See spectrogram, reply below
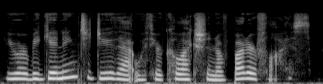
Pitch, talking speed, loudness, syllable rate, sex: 255 Hz, 205 wpm, -16 LUFS, 6.7 syllables/s, female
